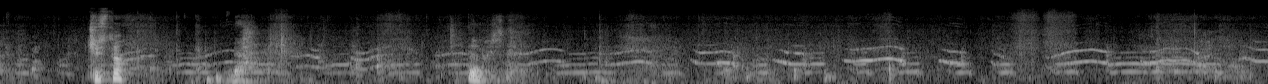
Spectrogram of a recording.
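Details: Newborn German Shepherd puppies from a litter of seven, heard during their mother's labour and delivery: overlapping high, wavering squeaks and whines, some rising then falling, with a few loud thumps and brief human voices indoors.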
